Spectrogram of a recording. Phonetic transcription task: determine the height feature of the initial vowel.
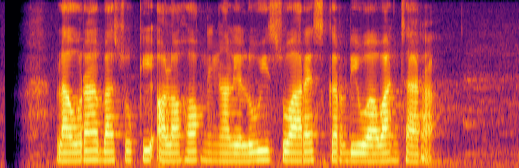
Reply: low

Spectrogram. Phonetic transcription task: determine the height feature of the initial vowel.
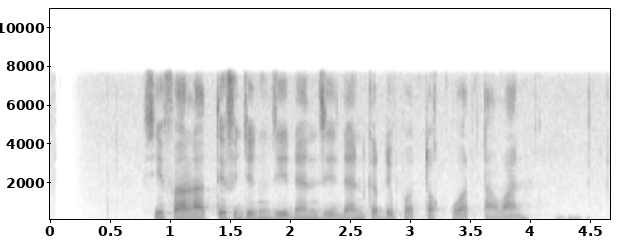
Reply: high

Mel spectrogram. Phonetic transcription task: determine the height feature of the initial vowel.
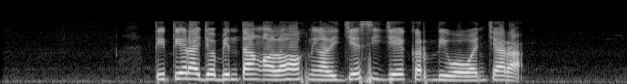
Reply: high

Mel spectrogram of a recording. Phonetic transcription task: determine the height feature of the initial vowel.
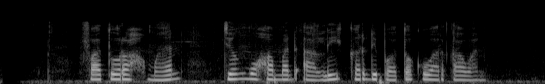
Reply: low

